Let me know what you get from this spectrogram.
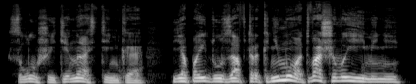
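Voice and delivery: ordinary delivery, nothing marked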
